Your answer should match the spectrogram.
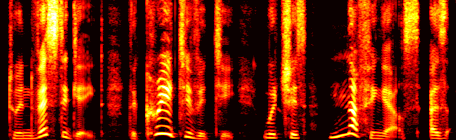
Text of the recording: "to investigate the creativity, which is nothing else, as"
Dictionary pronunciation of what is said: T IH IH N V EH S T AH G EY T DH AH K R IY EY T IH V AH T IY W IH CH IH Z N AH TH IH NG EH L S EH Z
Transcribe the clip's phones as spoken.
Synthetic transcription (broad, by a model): T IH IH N V EH S T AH G EY T DH AH K R IY EY T IH V AH T IY W IH CH IH Z N AH TH IH NG EH L S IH Z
